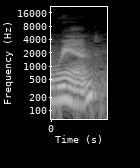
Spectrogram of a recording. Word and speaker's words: Ryn: hardly pronounce it so we shortened it to Ren r y n come on baby it's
